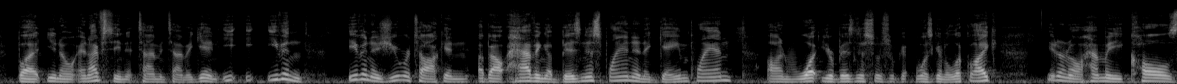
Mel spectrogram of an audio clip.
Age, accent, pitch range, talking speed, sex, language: 40-59, American, 115-145 Hz, 220 wpm, male, English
